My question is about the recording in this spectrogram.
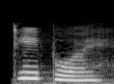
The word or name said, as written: tepoy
